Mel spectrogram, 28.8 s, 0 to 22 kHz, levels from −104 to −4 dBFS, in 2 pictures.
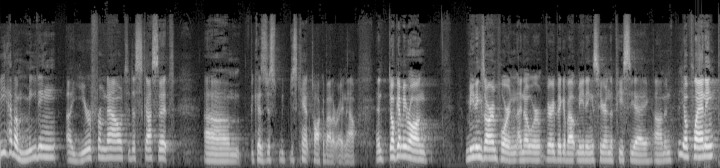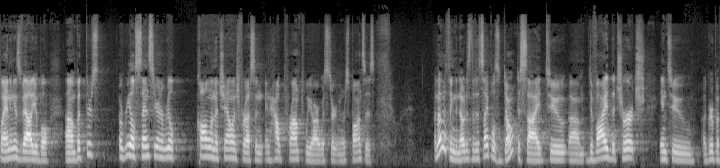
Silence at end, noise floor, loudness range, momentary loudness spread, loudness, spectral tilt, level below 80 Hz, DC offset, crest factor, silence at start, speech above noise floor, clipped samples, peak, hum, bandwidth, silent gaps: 0 s; -63 dBFS; 8 LU; 16 LU; -22 LUFS; -4 dB/octave; -70 dBFS; under 0.1%; 22 dB; 0 s; 41 dB; under 0.1%; 0 dBFS; none; 17 kHz; none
